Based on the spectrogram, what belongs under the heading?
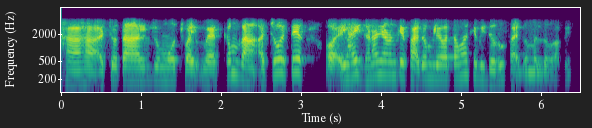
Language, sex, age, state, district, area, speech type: Sindhi, female, 45-60, Uttar Pradesh, Lucknow, urban, conversation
